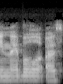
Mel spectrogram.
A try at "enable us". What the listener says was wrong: You still cut your enable and us. Enable us. One more time.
